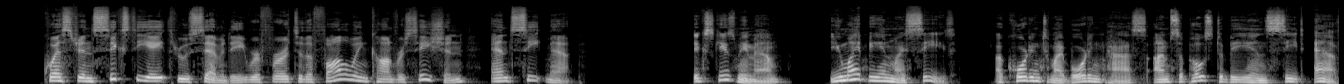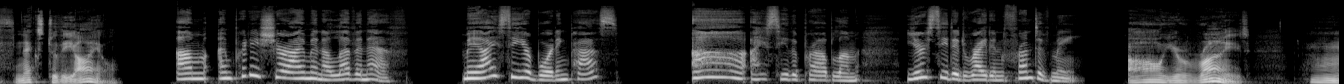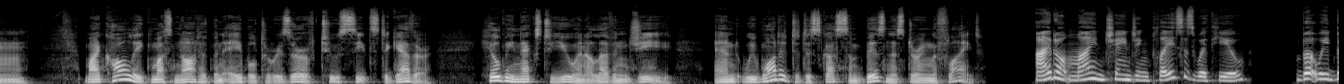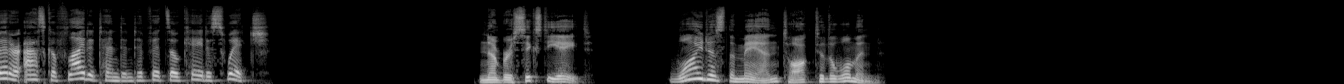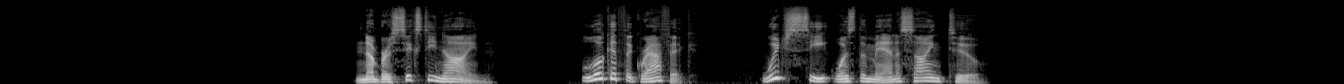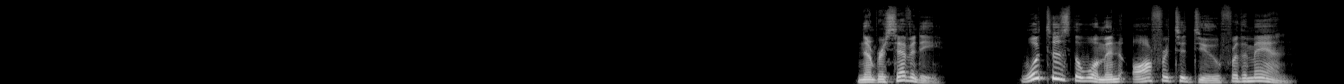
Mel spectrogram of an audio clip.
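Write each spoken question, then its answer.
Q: Why does the man talk to the woman?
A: He thinks she is sitting in his seat.

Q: What does the woman offer to do for the man?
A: Change seats with him.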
